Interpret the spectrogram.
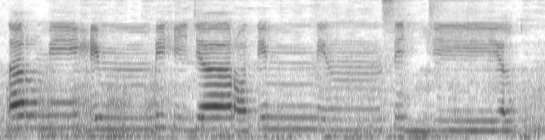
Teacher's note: makhraj dari huruf mim dan ba, pertemuan antara bibir atas dan bibir bawah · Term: ikhfa syafawi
